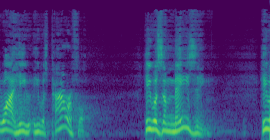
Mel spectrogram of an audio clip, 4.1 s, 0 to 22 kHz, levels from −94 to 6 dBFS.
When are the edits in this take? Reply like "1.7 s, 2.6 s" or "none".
none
